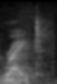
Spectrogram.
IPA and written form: raɪt (right)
